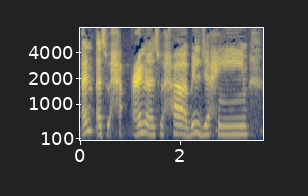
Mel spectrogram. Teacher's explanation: நுனை சாக்கினை வெளிப்படுத்தி உச்சரிக்கணும்.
